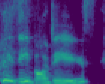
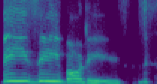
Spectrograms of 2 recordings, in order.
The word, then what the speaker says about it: Busy Bodies: pronunciation of busy bodies it's not busy bodies it's beezy bodies although so i guess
